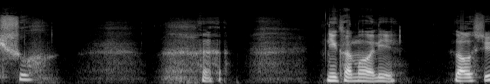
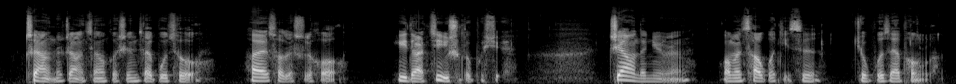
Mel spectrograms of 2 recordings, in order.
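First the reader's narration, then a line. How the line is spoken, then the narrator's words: Flat, indifferent. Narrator (Chinese): 夫君淡淡道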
